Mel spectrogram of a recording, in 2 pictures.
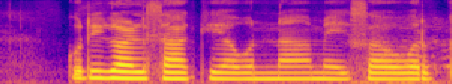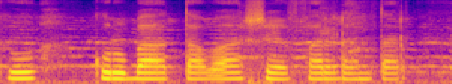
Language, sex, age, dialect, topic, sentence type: Kannada, female, 41-45, Northeastern, agriculture, statement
